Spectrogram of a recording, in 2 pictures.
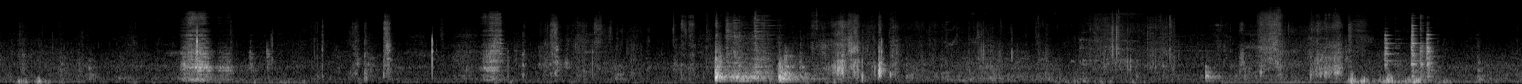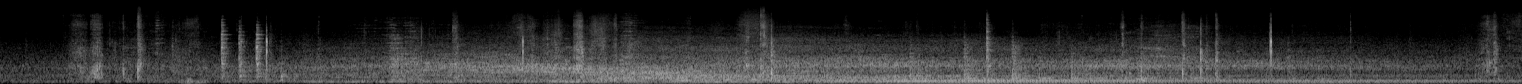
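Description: Scattered knocks and metal clanks from a pry bar working at the seized right front brake drum of a 1967 Ford Galaxie 500; the drum stays stuck. In the second half a steady low rumble builds up and holds.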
